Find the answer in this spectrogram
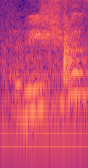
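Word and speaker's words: ह्रस्व: ऋश्व, इसको हर्ष्व नहीं बोलते, कई लोग इसका उच्चारण भी गलत करते हैं। इसके पैर में रे होता है, ये हमने रे लगाया, इसके अंदर रे होता है, इसीलिए इसको बोलते हैं ऋश्व स्वर।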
